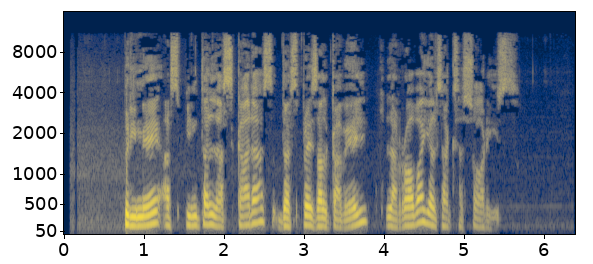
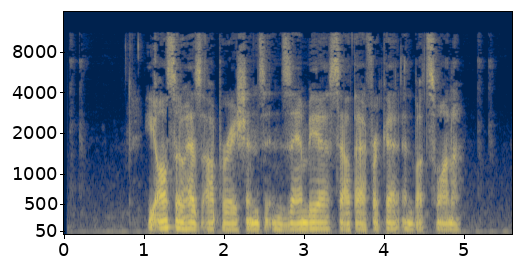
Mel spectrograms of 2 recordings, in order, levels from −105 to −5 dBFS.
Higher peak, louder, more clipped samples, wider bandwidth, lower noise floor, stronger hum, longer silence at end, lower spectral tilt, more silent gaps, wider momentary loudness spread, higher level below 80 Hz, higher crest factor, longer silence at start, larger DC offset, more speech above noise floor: first, 0 dBFS vs -4 dBFS; first, -19 LUFS vs -23 LUFS; neither; about the same, 11.5 kHz vs 11.5 kHz; first, -63 dBFS vs -56 dBFS; neither; about the same, 0.75 s vs 0.65 s; about the same, -4.5 dB/octave vs -5 dB/octave; neither; first, 12 LU vs 7 LU; second, -64 dBFS vs -42 dBFS; about the same, 20 dB vs 20 dB; second, 0.75 s vs 1.05 s; neither; first, 45 dB vs 33 dB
